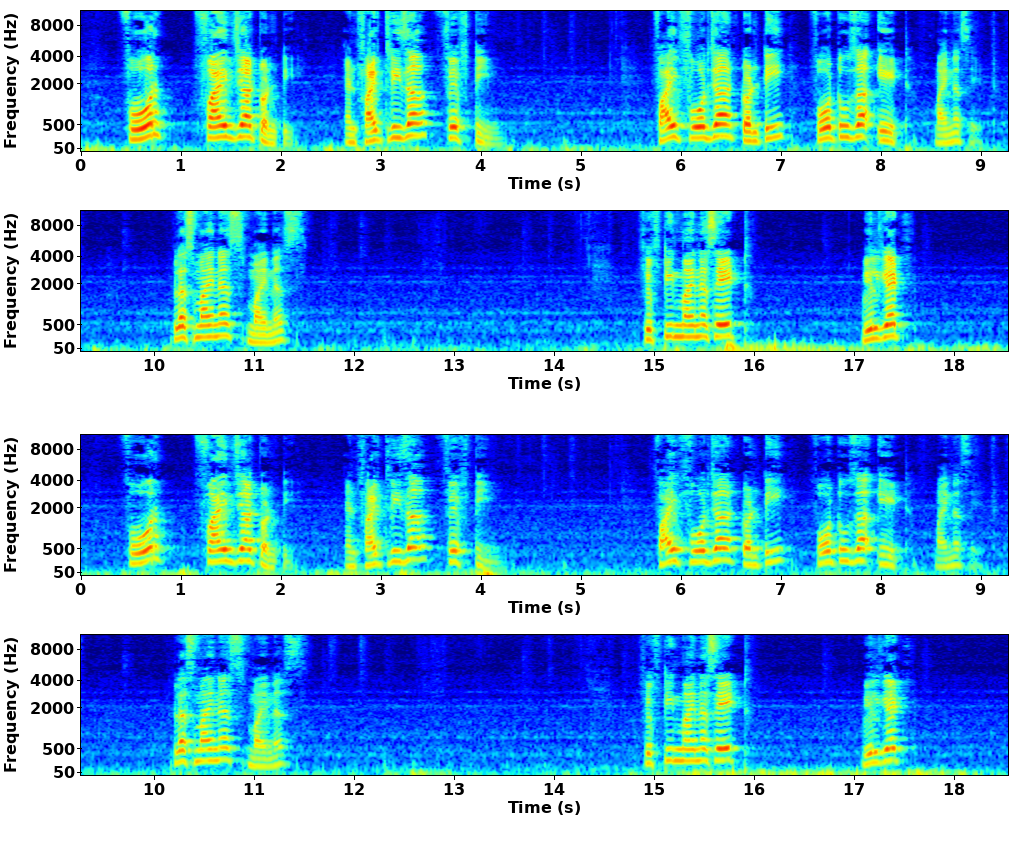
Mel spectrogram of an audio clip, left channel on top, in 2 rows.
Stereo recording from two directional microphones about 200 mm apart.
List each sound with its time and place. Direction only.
0.4 s speech: 45° left (ahead or behind)
5.7 s speech: 55° left (ahead or behind)
10.2 s speech: 55° left (ahead or behind)
14.8 s speech: 40° left (ahead or behind)
17.1 s speech: 45° left (ahead or behind)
